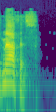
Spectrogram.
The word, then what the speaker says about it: Mathis: I mean, it's also, too, how do you think Posh Alexander, I believe the Rutgers transfer, his last name, Mathias, did I pronounce it right? – Montez Mathis.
